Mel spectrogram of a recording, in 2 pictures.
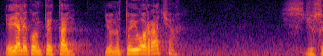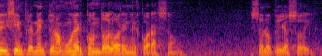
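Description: A man preaching a sermon, speaking to the listener directly with repetition and rhetorical questions, and rising to loud, emphatic passages. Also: fairly high pitch.

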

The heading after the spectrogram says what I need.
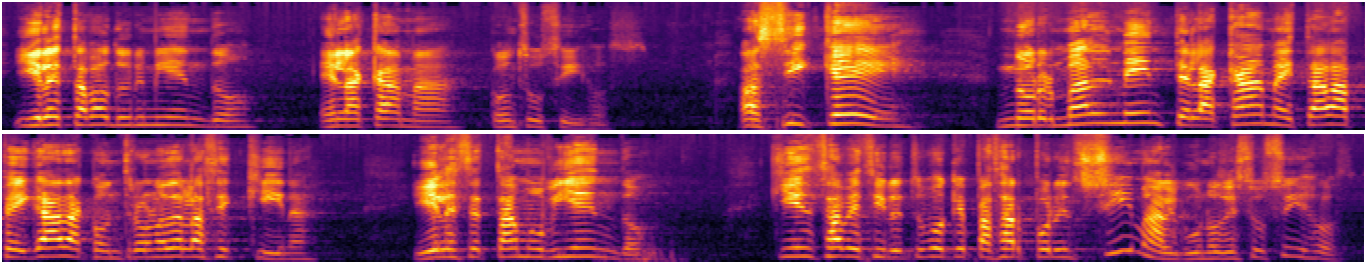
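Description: A man's voice: sits high, moderate pace, bright, forceful tone. A man preaching a sermon, emphatic and repeating hallelujah between points.

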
